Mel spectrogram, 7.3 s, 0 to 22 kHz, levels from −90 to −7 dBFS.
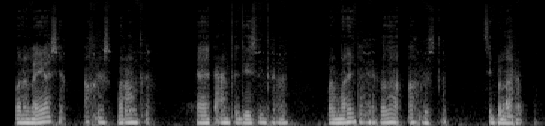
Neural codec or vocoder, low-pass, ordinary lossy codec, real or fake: codec, 44.1 kHz, 1.7 kbps, Pupu-Codec; none; none; fake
